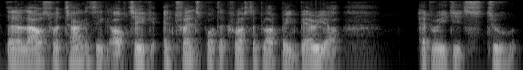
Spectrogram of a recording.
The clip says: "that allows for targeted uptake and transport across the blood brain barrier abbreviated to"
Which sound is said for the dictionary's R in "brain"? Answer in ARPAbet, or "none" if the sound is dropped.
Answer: none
